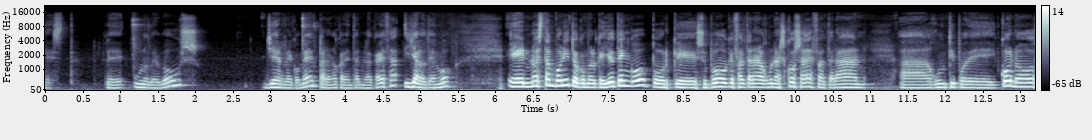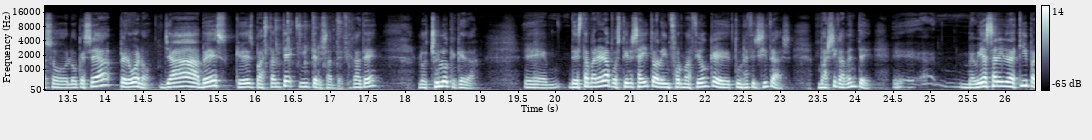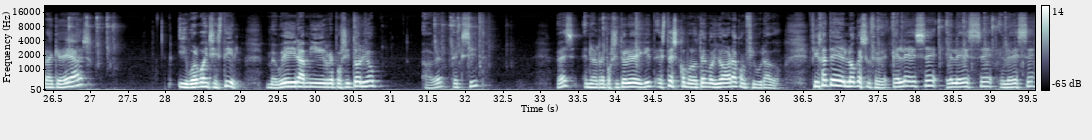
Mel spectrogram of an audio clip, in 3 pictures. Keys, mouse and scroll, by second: 1.1 1, 3.4 typing, 15.8-17.3 typing, 26.4-27.6 typing, 31.3-32.5 typing, 33.5-34.4 typing, 37.1-39.6 typing.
